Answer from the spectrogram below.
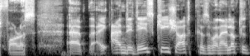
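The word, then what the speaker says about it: Quichotte: But the reason why it's Quixote in this case is that our character hears the Massenet opera, which was by the French composer. Mm. So Quixote is the French pronunciation of Quixote.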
